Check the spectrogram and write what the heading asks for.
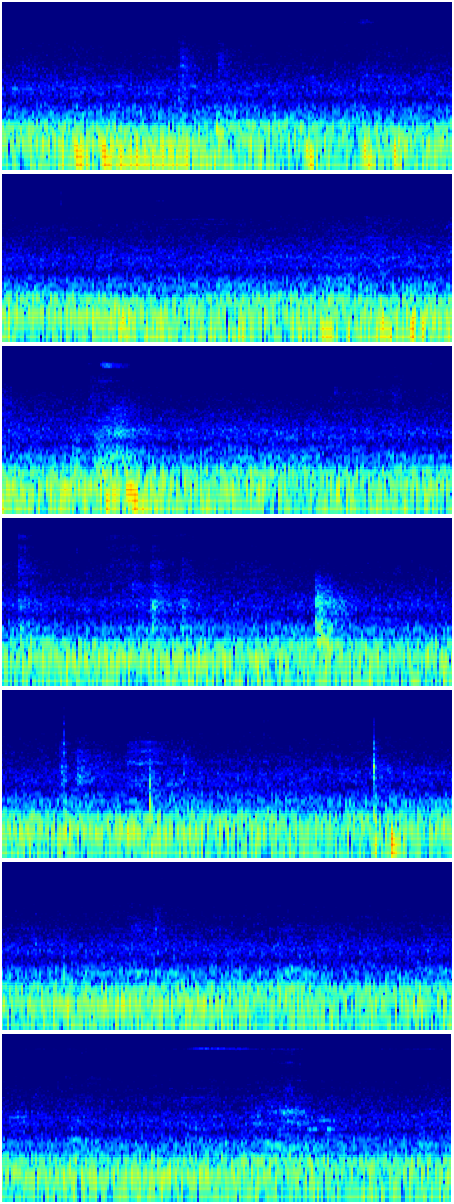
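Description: Steady low hum of background noise, with a few faint clicks and taps.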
